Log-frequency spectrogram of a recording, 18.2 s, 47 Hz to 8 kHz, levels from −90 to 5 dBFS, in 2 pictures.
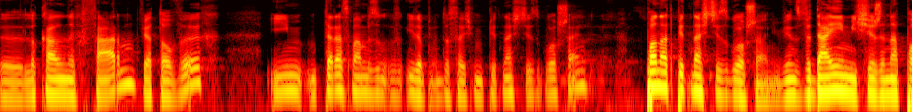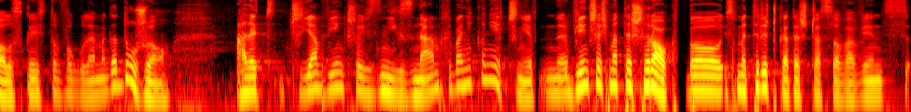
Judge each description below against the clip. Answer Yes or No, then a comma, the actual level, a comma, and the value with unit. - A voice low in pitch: Yes, low, 110 Hz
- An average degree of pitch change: Yes, average, 4.3 semitones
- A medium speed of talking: Yes, average, 150 wpm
